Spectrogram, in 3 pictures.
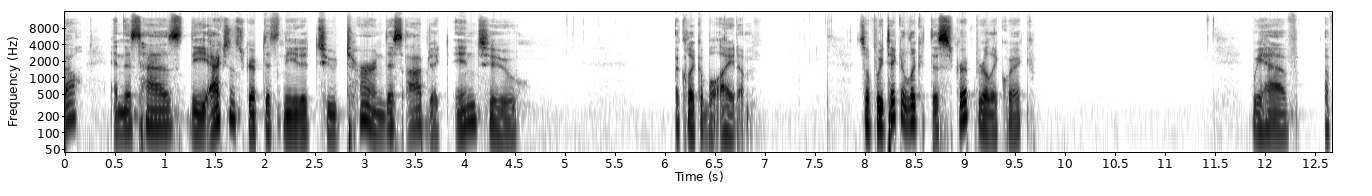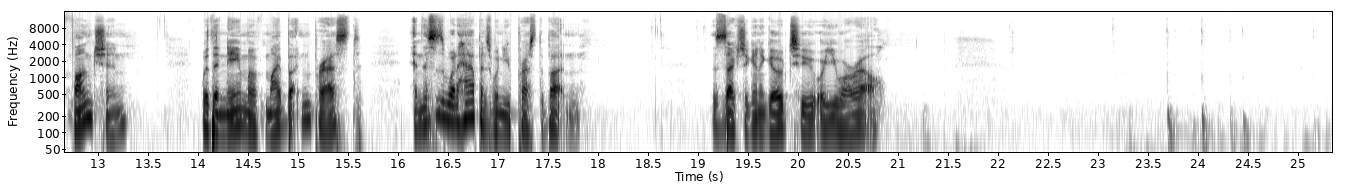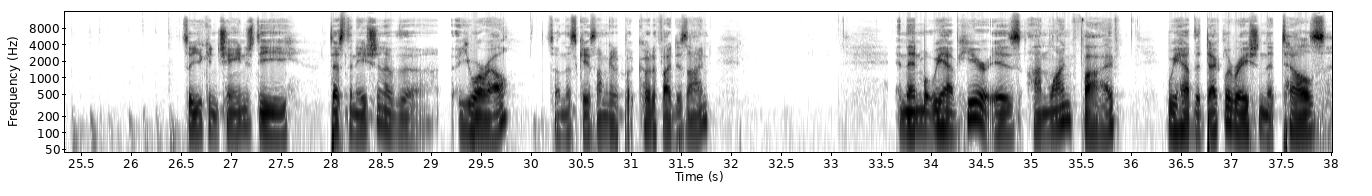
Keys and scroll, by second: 28.8 Right.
